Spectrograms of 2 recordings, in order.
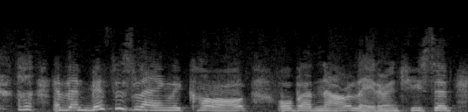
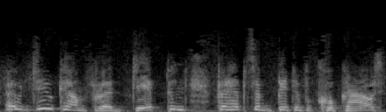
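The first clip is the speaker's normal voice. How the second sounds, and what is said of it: Weak put-on English accent. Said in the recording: “If she has an accent like that, she is certainly not American or anything else. You're not good at accents, honey.”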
